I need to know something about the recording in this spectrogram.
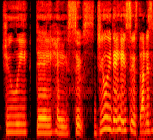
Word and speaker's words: de Jesus: it right because my name is now Julie de Jesus.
